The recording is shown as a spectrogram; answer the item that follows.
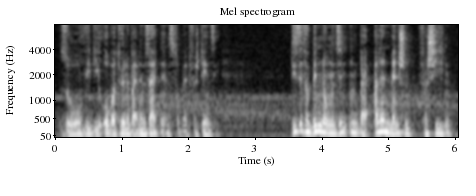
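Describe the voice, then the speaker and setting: An actor playing an earnest, persuasive psychologist in a German sci-fi radio drama, explaining and pleading. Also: male voice, fairly low pitch, lively intonation, fast talker, darkish tone, slight background noise, lightly acted. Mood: calm, explanatory. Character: earnest, persuasive male company psychologist and negotiator.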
